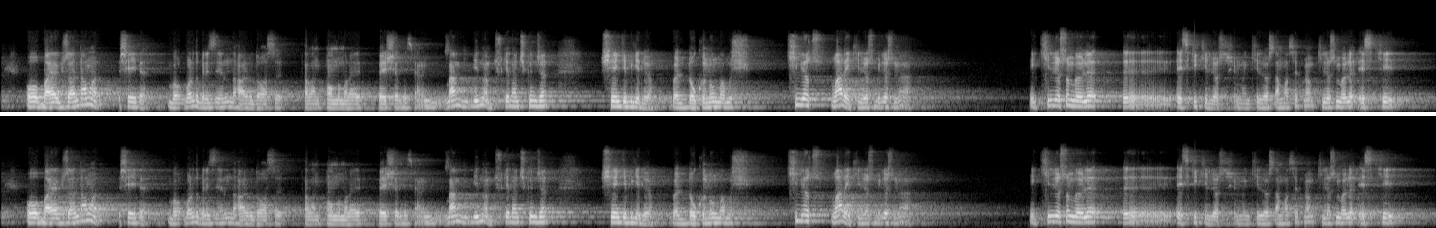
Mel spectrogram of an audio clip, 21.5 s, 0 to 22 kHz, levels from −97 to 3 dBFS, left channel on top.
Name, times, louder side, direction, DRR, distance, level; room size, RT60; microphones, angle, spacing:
voice 1, 0.4-2.2 2.5-4.2 4.6-8.2 9.0-9.8 10.1-11.2 11.8-13.7 15.4-16.5 16.8-20.9, left 1 dB, 20° left, 10 dB, 0.3 m, -21 dB
15.0 x 10.0 x 9.2 m, 2.7 s
head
